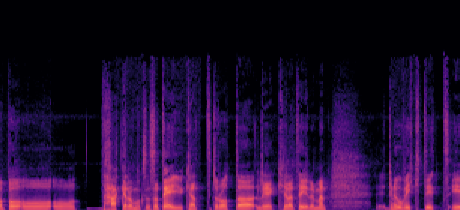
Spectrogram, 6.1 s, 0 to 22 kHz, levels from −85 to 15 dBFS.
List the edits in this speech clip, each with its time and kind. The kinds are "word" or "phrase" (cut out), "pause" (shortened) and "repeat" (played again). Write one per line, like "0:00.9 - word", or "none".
0:01.2 - pause
0:02.8 - word
0:05.2 - word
